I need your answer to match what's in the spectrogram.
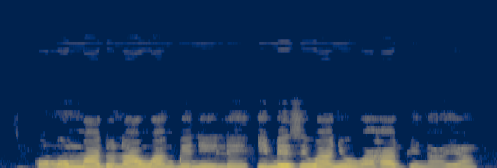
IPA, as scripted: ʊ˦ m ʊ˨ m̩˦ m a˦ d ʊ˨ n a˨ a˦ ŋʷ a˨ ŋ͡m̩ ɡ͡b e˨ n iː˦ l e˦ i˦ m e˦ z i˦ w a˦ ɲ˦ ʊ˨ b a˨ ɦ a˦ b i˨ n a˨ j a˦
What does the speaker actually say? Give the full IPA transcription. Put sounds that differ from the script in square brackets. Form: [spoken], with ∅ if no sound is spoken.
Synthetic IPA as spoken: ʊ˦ m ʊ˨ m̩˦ m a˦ d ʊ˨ n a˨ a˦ ŋʷ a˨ ŋ͡m̩ ɡ͡b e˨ n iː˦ l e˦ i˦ m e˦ z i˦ w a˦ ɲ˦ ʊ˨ [w] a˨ ɦ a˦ b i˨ n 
